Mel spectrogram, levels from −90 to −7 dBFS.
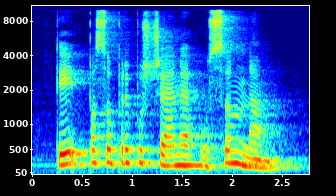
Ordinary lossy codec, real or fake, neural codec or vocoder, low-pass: MP3, 64 kbps; real; none; 9.9 kHz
